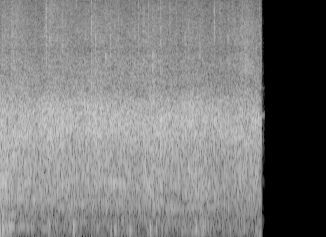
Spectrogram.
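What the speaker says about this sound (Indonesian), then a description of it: "Boleh sekali tepuk tangan paling meriah untuk Najwa Shihab dan Denny Sumargo." Audience applause at an Indonesian book launch for a biography, a steady wash of clapping from a crowd that holds evenly for about two seconds and then cuts off abruptly.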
